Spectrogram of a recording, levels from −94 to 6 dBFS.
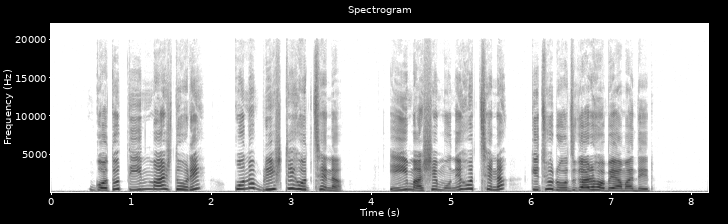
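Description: No technical faults are audible.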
